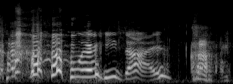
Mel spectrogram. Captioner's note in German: lacht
